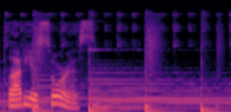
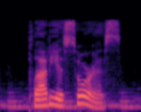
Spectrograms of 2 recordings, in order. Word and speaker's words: Plateosaurus: used for defense and Phoebe how do you pronounce plate a source in English body asaurus Plateosaurus let's listen again Plateosaurus Plateosaurus finally it is a poster such as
